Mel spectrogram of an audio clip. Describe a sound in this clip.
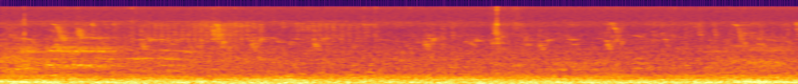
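A brush strokes softly on paper.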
